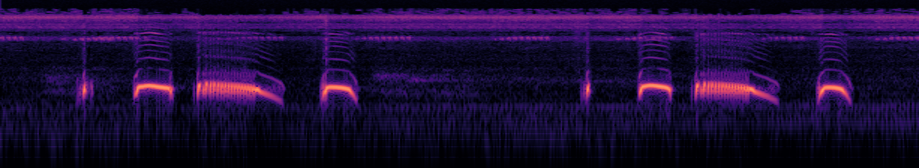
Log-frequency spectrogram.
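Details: Spotted dove decoy in full calling bout: a clipped note, an arched coo, a long downward-sliding coo and a last short arched coo, the phrase given twice with a pause between.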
